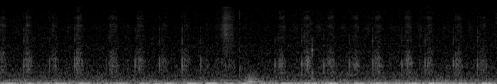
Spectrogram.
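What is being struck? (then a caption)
Paper sketchbook page under a fine-tip pen. A fine-tip pigment liner pen draws continuous line strokes on a page of a spiral-bound white paper sketchbook lying flat on a wooden desk. Repeated short, dry scratches of the nib on paper come in a steady rhythm over a low, constant rumble.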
